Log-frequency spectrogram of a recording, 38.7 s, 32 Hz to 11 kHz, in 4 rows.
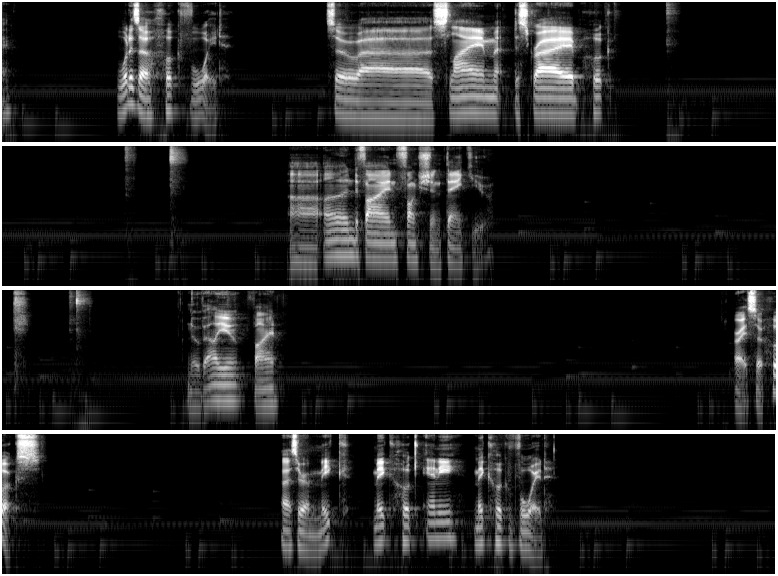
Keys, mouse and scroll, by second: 0.1 click, 0.4 q, 0.8-3.0 scroll up 3, 3.0 middle click, 4.2 click, 4.6 alt+x, 6.9 ctrl+j, 7.1 Return, 7.5-8.6 typing, 9.8 Home, 9.9-11.0 typing, 11.5 End, 12.2 Return, 16.2 click, 18.7 Return, 20.6 2, 20.7 Return, 23.8 click, 24.1 q, 25.1 ctrl+d, 26.2-28.1 typing, 29.3 ctrl+j, 29.7-32.5 ctrl+j, 33.1-34.0 typing.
